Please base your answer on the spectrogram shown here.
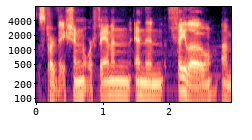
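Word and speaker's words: Zalo: or famine and then phthalo um it's spelled z-a-l-o but z's are th's basically um phthalo is dizzies or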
